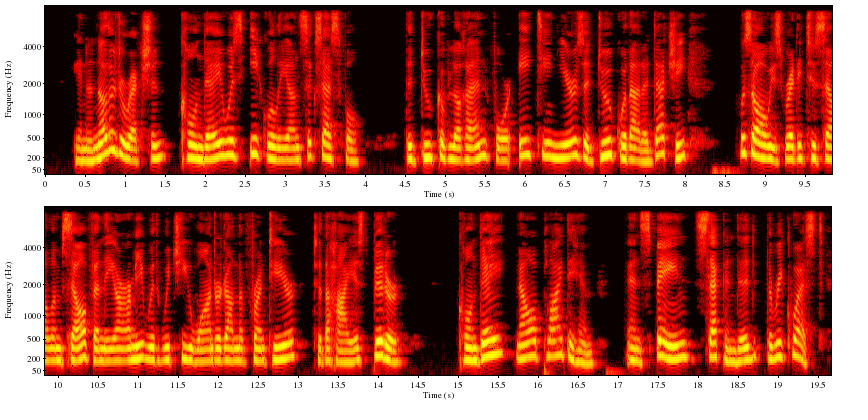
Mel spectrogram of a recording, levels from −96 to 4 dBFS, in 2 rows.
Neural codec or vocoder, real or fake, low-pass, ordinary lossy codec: none; real; 7.2 kHz; AAC, 48 kbps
